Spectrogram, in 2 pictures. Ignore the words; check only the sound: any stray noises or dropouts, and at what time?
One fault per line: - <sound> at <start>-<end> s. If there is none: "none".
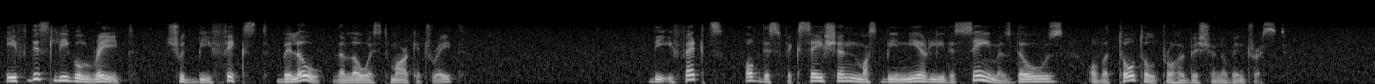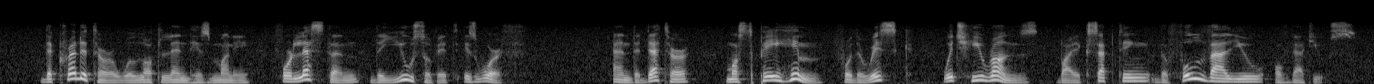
none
